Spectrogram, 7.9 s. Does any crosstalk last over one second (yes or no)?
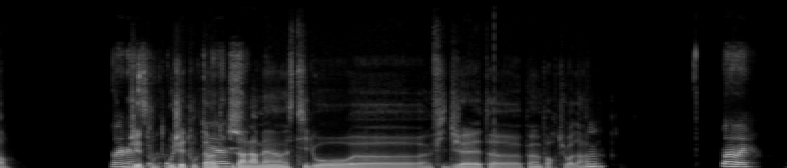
yes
